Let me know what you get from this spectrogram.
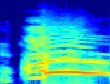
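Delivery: loud, high-pitched squeal; re-enacted fan shriek at full volume; excited scream. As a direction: let out a piercing, thrilled "ah". Retelling excited reaction to the wall.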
